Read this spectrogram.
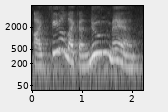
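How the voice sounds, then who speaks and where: Storybook scarecrow played by a woman: male figure, earnest and courteous, high lilting delivery, faint hiss of noise behind. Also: sing-song, slow pace, warm tone. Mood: cheerful, curious. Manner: courteous, exclaiming, confiding. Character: friendly brainless stuffed scarecrow, male, politely earnest.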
